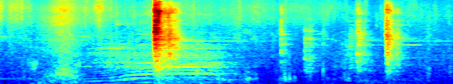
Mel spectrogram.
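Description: A cow moos loudly, a long low call with a rising harmonic sweep, followed by a few scattered clanks and knocks as straw and leftover pea plants are put into the cows' feeding troughs.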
